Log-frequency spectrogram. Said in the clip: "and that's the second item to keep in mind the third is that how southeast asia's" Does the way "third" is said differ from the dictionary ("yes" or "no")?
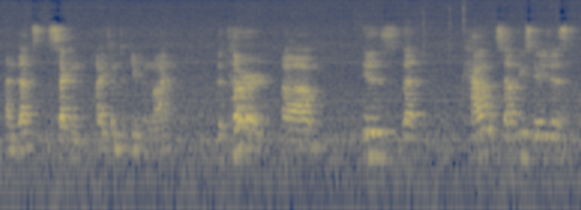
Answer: no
